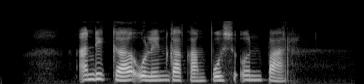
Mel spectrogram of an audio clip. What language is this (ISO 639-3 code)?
sun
